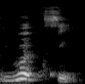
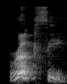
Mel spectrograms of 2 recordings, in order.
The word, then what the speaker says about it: Rooski: So it's Rooksy. Rooksy, yes.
